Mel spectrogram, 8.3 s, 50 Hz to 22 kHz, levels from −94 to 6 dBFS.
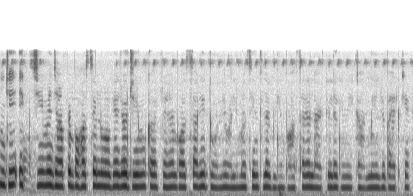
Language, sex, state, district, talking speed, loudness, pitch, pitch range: Hindi, female, Haryana, Jhajjar, 230 wpm, -18 LUFS, 240 Hz, 225-250 Hz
